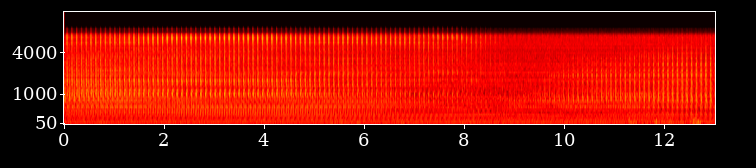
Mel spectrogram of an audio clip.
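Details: Toyota 2E engine, knocking began after a 5-minute run at 155 km/h by speedometer: sharp, very even, loud metallic knock about two to three times per second over the engine note; cause unknown.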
